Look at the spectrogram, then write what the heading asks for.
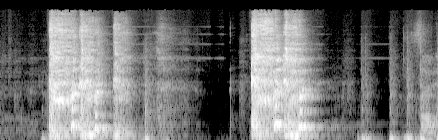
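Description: Two loud, harsh coughing fits, each a rapid burst of several hacking coughs, separated by a pause and followed by a few softer throat-clearing sounds.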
